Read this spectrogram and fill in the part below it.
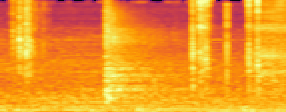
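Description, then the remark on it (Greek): A camera shutter clicks several times: a crisp snap early on, a louder one a moment later, then a quick cluster of sharp mechanical clicks over a low steady hum, with no voices. “Απ' την άλλη είναι ένα απλό κοινικό κλικ.”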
